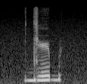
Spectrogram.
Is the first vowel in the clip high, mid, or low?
mid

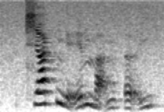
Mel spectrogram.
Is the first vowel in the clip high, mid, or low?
low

